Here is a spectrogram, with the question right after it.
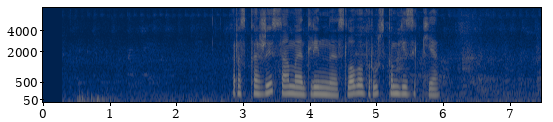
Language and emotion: Russian, neutral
